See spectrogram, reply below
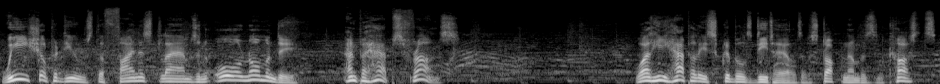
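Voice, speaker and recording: Faint music plays behind an English audiobook narrator reading his own first-person memoir. He speaks in a medium pitch, very animated yet measured in pace, with a wry storytelling manner.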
